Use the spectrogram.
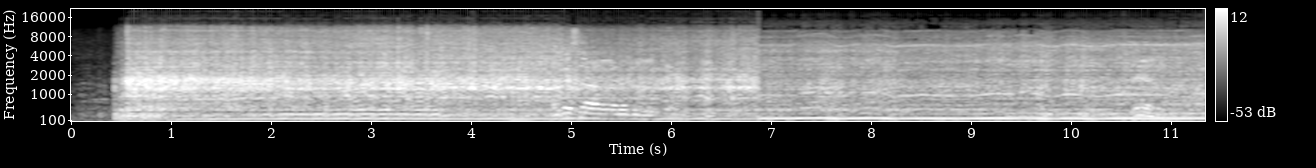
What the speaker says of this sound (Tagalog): Tapos blender natin.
